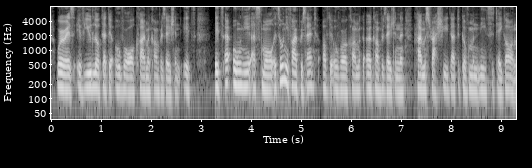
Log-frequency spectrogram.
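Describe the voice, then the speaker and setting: A woman's very deep, low voice with a Dublin accent, very fast pace, fairly even intonation, and a very clean recording with a silent background. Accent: Dublin Irish. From Dublin, Ireland. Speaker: local politician. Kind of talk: studio panel discussion. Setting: studio.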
